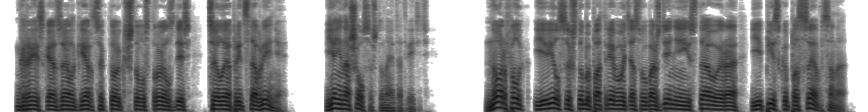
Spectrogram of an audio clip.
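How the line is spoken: Detached flat tone. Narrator (Russian): продолжал Кромвель все тем же безучастным тоном

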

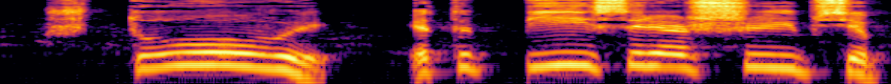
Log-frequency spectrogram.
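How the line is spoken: Young man whimpering. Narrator (Russian): прохныкал один из юнцов

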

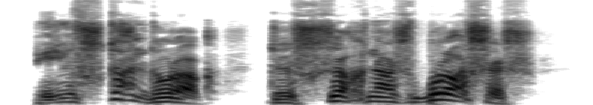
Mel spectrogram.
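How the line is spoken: Growling. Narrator (Russian): прорычал Господ

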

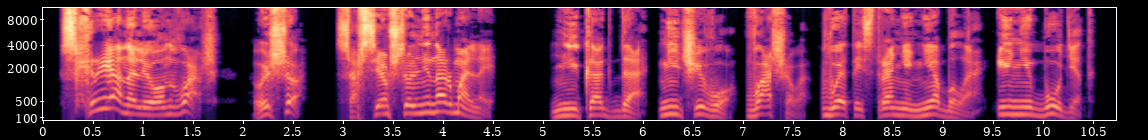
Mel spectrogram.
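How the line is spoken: Loud, clipped. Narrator (Russian): громко отчеканил он

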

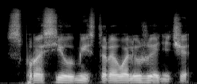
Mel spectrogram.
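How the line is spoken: Grumbling. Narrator (Russian): пробурчал фракторист

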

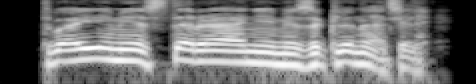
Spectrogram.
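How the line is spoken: Hoarse wheeze. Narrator (Russian): просипел я

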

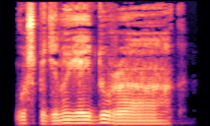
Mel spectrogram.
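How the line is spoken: Quiet. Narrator (Russian): тихо произнес он

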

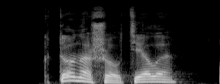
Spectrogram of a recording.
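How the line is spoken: Very calm unaccented question. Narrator (Russian): очень спокойно спросил официант, без малейшего акцента, совсем не так, как прислуживая за столиком

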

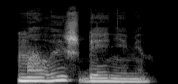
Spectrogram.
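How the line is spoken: Tender, affectionate. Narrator (Russian): ласково произнесла она

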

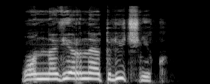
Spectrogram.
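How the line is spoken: Quiet. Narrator (Russian): сказал тихо Удалов

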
